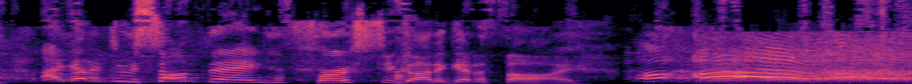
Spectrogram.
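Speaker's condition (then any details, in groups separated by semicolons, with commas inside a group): No condition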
